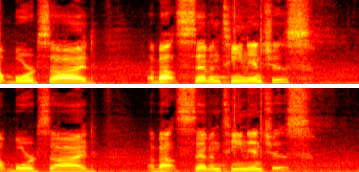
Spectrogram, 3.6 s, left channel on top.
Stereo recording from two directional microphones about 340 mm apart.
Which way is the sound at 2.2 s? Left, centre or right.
Centre.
